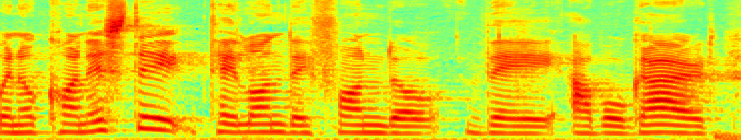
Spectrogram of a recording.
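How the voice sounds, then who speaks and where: There is audible room echo as a woman with an American accent speaks at medium pitch with fairly even intonation. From US, Rochester, New York. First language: English (speaking Spanish). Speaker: architect, conference speaker. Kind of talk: conference talk, personal account. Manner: hesitant, with fillers.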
